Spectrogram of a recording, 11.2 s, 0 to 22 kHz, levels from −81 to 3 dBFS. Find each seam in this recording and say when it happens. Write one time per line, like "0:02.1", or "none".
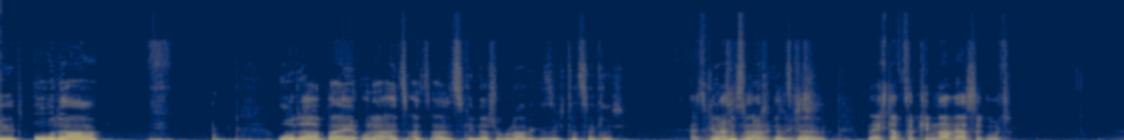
0:04.6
